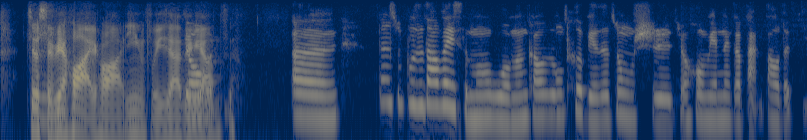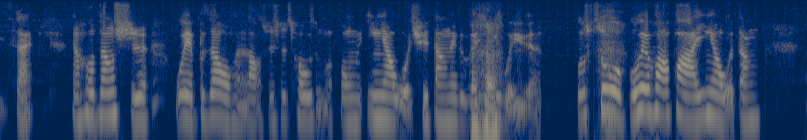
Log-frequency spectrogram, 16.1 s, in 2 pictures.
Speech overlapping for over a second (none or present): none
